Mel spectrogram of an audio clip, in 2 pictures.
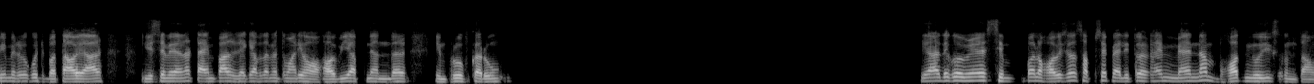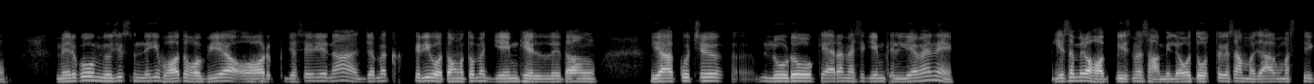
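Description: From 1.61 to 6.27 s the speech turns choppy, with short holes and pieces missing. This is repeated packet loss (robotic sound): packets kept going missing, 21 short gaps, none longer than 35 ms, and each was patched by stretching the last sound forward. The patches add up to roughly 9% of that span. The call path's Opus coding, limited to about 8 kHz, runs throughout.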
